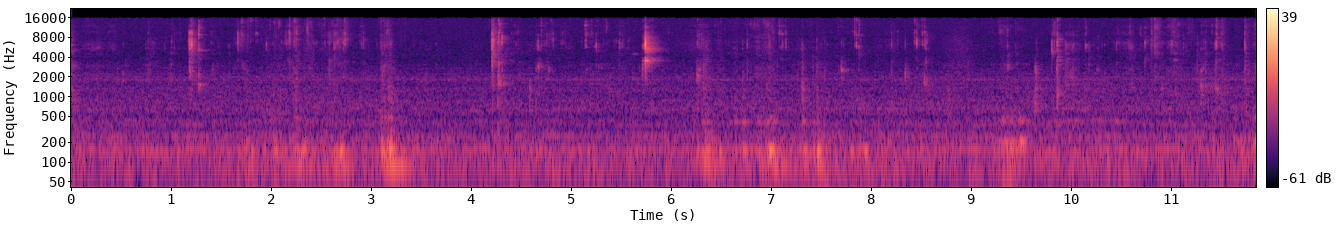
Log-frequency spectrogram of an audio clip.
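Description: Close-miked chewing of french fries: soft, wet mouth sounds in irregular bursts, with scattered sharp clicks as fries are picked from the pile.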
